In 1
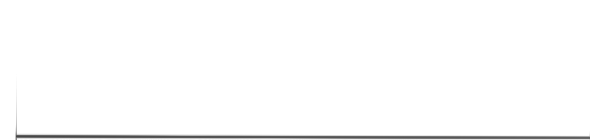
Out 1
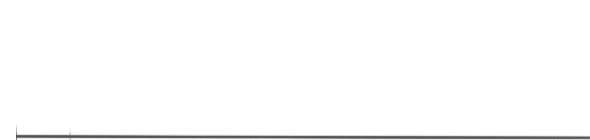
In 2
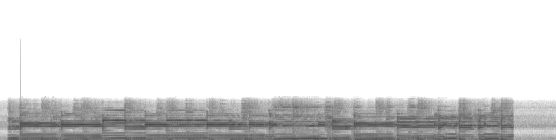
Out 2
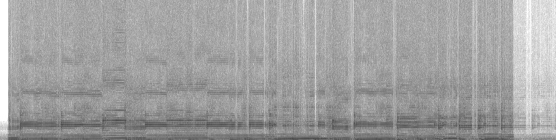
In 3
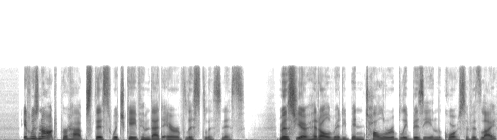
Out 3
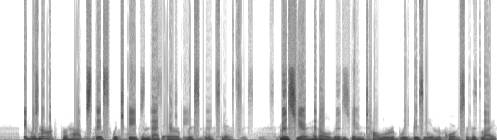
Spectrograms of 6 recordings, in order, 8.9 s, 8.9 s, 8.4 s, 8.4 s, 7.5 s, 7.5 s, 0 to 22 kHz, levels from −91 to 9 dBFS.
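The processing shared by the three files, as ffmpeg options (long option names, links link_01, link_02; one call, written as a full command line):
ffmpeg -i in.wav -filter_complex "[0:a]acrossover=split=330|3000[link_01][link_02][link_03];[link_02]acompressor=threshold=-30dB:ratio=10[link_04];[link_01][link_04][link_03]amix=inputs=3:normalize=0,equalizer=frequency=1900:width=7.4:gain=5,acrossover=split=650|1300[link_05][link_06][link_07];[link_07]aeval=exprs='val(0)*gte(abs(val(0)),0.0398)':channel_layout=same[link_08];[link_05][link_06][link_08]amix=inputs=3:normalize=0,aecho=1:1:807:0.106,volume=2.5dB" out.wav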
